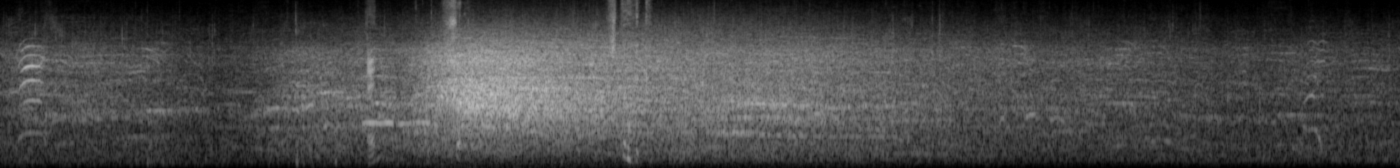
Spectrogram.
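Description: Stadium crowd noise that swells to a loud roar about four to five seconds in, then slowly dies away.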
